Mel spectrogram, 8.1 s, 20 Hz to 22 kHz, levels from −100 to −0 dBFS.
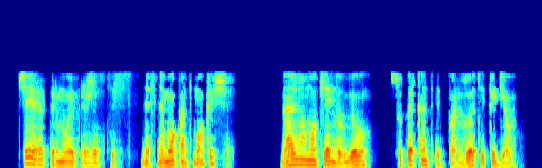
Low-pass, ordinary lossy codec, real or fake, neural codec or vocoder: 3.6 kHz; AAC, 16 kbps; real; none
